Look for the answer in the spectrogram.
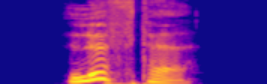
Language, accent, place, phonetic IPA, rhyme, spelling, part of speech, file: German, Germany, Berlin, [ˈlʏftə], -ʏftə, lüfte, verb, De-lüfte.ogg
- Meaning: inflection of lüften: 1. first-person singular present 2. first/third-person singular subjunctive I 3. singular imperative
